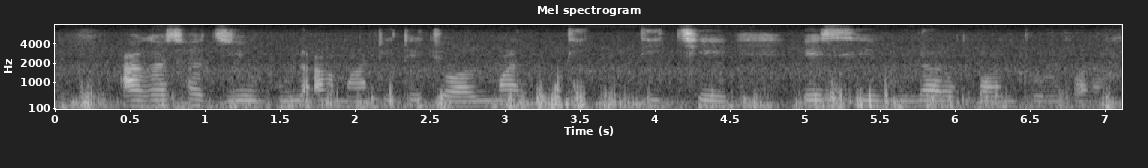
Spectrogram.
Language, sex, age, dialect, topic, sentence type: Bengali, female, 18-24, Western, agriculture, statement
